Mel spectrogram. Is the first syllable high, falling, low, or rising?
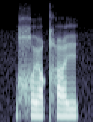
low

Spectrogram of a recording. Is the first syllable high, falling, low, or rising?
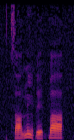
low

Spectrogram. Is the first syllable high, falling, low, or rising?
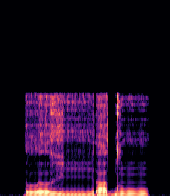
low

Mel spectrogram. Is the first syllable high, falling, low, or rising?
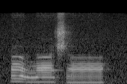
falling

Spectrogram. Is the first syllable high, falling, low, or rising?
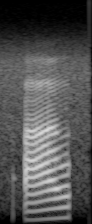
rising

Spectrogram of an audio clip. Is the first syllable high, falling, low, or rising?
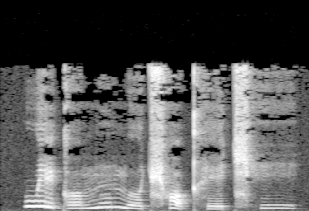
falling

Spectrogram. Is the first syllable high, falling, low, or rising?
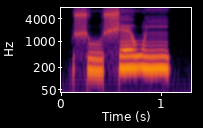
low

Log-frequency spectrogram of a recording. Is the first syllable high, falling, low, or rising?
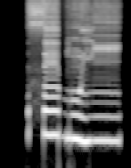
high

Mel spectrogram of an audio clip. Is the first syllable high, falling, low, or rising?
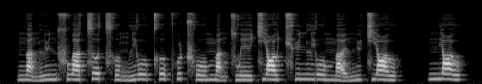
low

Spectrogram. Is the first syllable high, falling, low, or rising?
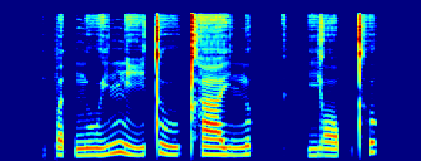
low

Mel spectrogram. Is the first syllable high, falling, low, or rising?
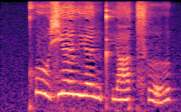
falling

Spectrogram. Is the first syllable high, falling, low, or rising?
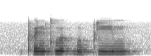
high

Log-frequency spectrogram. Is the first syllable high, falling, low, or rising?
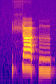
high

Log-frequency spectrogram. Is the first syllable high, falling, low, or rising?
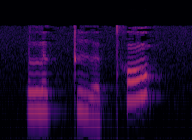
low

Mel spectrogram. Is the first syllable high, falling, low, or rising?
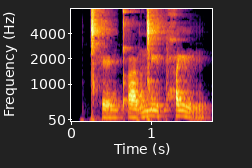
low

